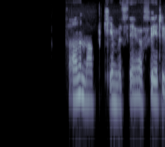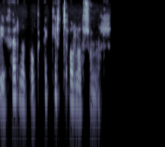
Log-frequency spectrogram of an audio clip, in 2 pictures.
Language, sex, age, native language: Icelandic, female, 20-29, Icelandic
